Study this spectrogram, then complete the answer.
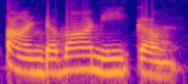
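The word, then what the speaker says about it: পাণ্ডবানীকম্: এই পাণ্ডবানিকম উচ্চারণ করার কারণ হচ্ছে এটা, স্বরসন্ধির কারণে এরকম হয়। অ আর অ মিলে যাওয়ার কারণে আ উচ্চারিত হয়, সেজন্য বলি পাণ্ডবানিকম, পাণ্ডবানিকম।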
